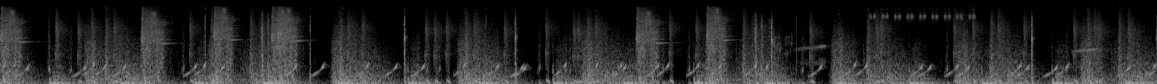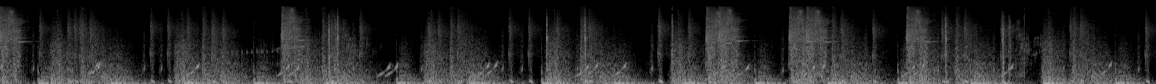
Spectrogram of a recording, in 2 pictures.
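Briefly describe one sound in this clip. Small explosions burst again and again.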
